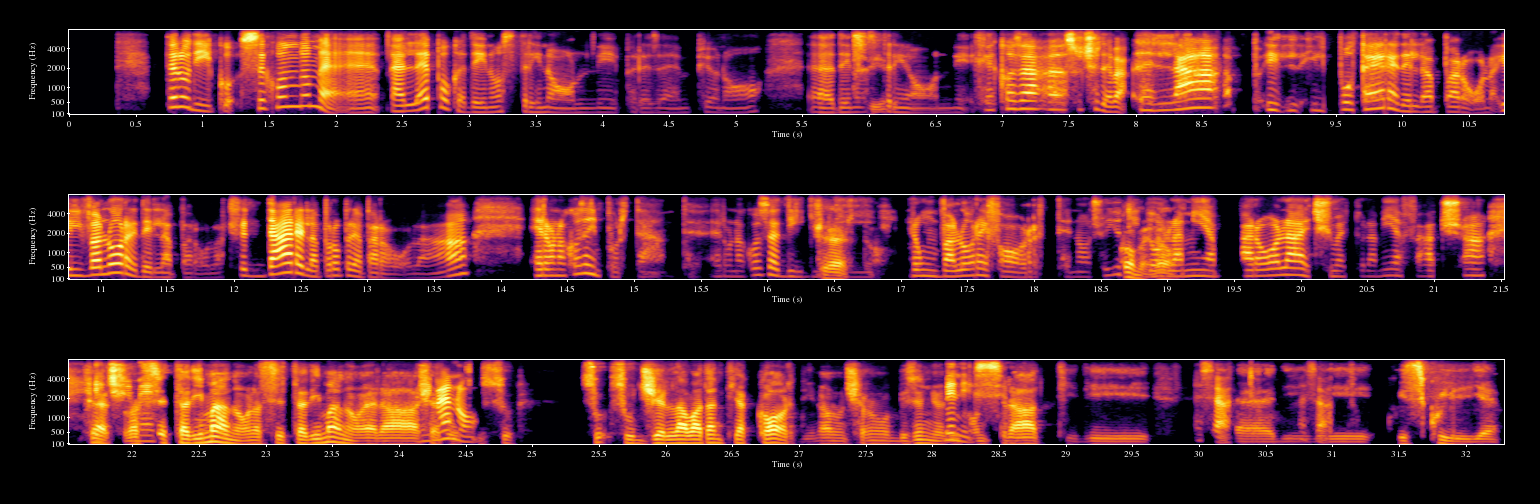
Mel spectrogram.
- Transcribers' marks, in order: "cioè" said as "ceh"; "Cioè" said as "ceh"; "cioè" said as "ceh"
- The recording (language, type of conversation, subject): Italian, unstructured, Qual è il ruolo della gentilezza nella tua vita?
